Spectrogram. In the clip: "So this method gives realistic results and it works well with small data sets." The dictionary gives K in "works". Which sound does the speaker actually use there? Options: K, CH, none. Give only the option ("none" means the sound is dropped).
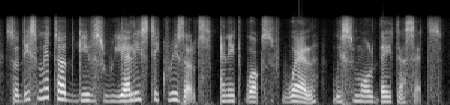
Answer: K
